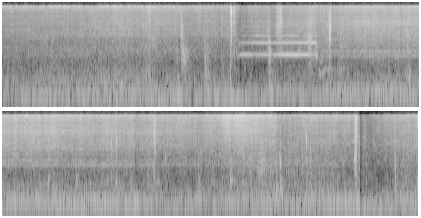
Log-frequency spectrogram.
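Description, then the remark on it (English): A car engine idles with a steady, loud low rumble throughout, with a few faint clicks and a brief high tone partway through. No one speaks. “This is where she gets in the car.”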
